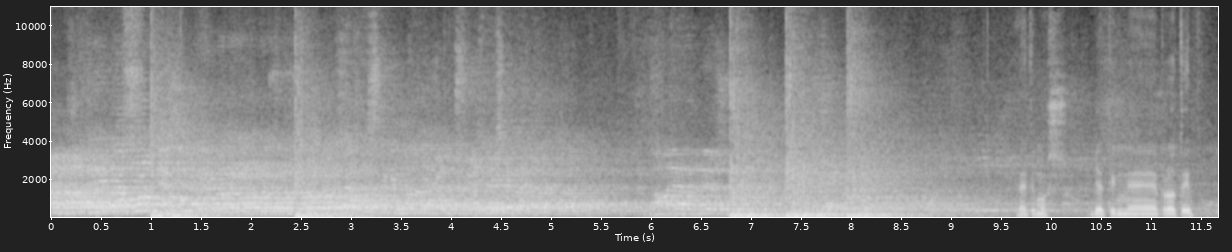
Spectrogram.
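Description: A basketball bounces with dull thuds in a large echoing hall.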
